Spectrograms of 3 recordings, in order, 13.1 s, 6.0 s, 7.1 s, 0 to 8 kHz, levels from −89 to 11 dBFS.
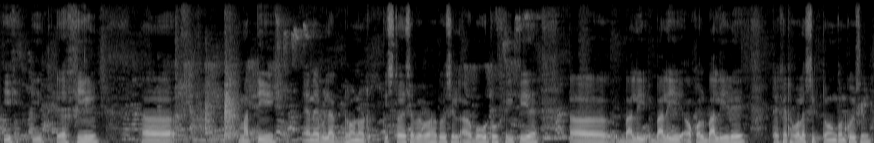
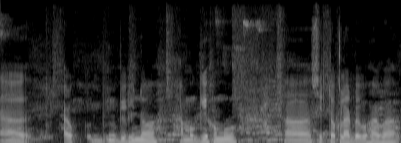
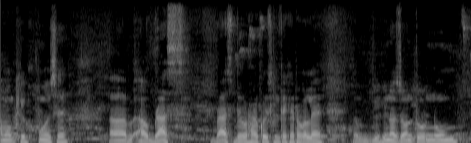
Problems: constant background noise, continuous background conversations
